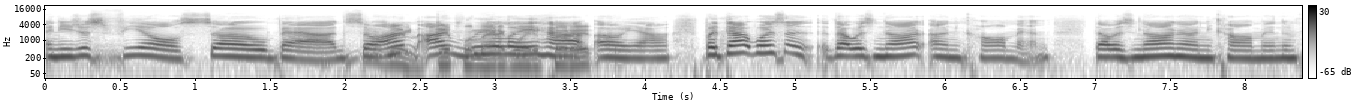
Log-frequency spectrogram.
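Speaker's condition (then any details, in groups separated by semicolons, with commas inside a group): Cleft palate; cleft palate from birth, extensive speech therapy in childhood; radio interview not easy, must concentrate to keep speech clear; must concentrate to make speech clear enough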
